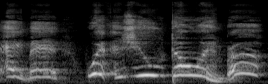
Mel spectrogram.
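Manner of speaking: high, laughing slow shout of what is you doing; calling out a friend. Acted. Friend catching him slipping, laughing high shout. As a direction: yell at a buddy who is slipping. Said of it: "if y'all see me slipping".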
